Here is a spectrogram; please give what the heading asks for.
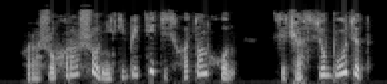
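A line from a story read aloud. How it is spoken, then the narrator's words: Quickly softening tone. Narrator (Russian): быстро меняет тон Ирнчин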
